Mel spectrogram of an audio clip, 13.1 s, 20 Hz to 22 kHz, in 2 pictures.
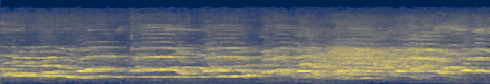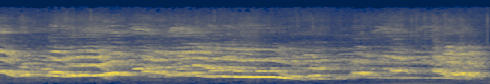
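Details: Three eastern timber wolves at Maruyama Zoo in snow, father (5 years), mother (10 years) and 10-month-old son, howl together in overlapping, wavering rising and falling tones, the mother starting in response to an ambulance siren, 15 March 2011; gray wolf chorus howl.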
